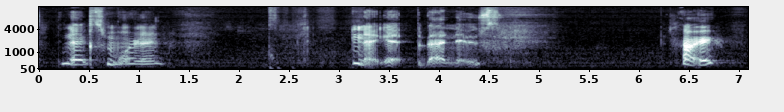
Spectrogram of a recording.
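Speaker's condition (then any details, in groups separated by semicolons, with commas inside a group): Cerebral palsy, mild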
